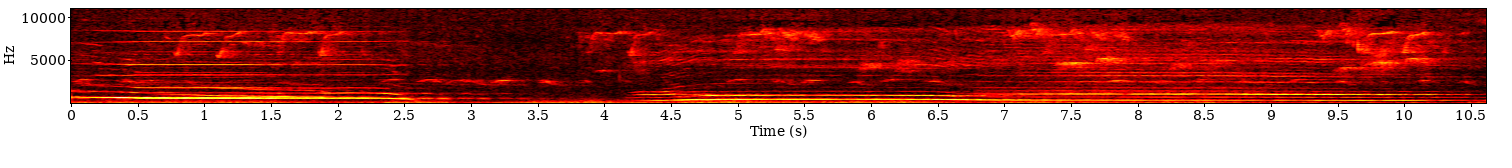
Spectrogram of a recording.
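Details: A dog's howl holds steady, then falls away at about two and a half seconds. A quieter pause follows, then a new howl rises sharply, levels off, and steps down to a lower sustained tone for several seconds. Low rumble in the background.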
